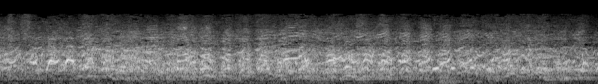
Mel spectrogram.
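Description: High-pitched, many-voiced chattering laughter, continuous and with no pauses, like a sped-up comic laugh sound effect.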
